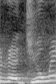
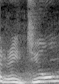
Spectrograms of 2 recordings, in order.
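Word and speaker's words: résumé: तो देखिए, कई बार हम इसे रिज्यूम समझ लेते हैं। देखिए, ये रिज्यूम नहीं होता, ये होता है रेज्यूमे। रेज्यूमे इसकी प्रोनाउंसिएशन होती है।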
